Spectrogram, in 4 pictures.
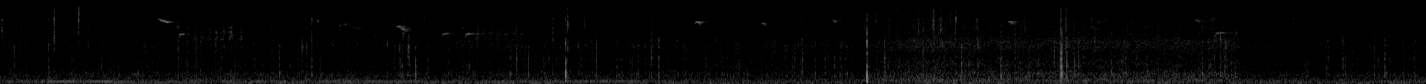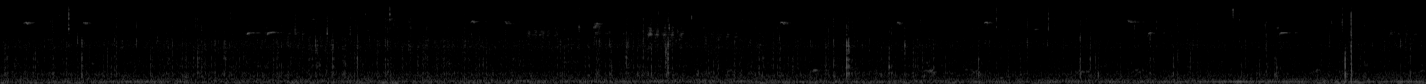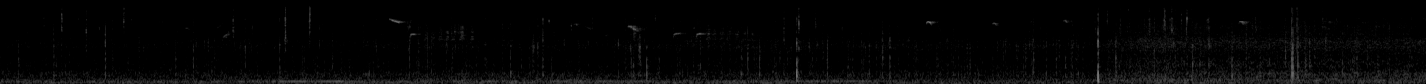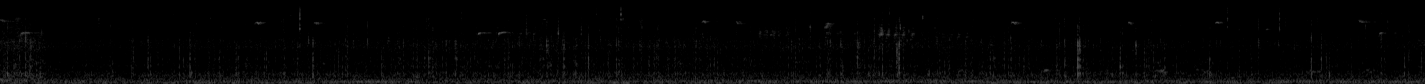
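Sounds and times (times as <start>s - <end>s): light rain dripping: 0.0s - 57.0s.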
